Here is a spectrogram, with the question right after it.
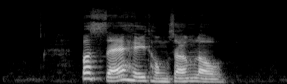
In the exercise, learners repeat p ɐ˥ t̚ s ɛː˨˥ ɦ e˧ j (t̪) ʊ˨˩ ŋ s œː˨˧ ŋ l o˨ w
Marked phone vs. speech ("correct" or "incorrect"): incorrect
